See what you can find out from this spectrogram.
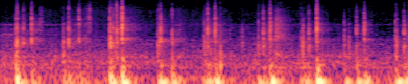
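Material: Cardboard.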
